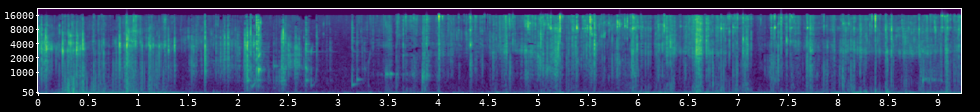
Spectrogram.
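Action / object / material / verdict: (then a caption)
scrape / ice cubes / ice / none. A handful of clear, solid ice cubes, held in both cupped, wet bare hands over a basin of ice water, are rubbed and clinked together with the fingertips. Dense, crunchy clinks and glassy ticks follow each other rapidly. The sound is bright and dry, with a low, wet undertone and very little ring.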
